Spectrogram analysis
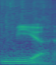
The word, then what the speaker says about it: Neyyah: It's pronounced nia.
